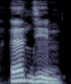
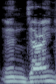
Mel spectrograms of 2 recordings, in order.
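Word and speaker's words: engine: গিভ তো এটিও ব্যতিক্রম এনজিন এখানে দেখো আই এন ই এখানে এনজাইন হওয়া উচিত ছিল তো এটি এনজাইন না হয়েছে এনজিন রিজ মানে হচ্ছে শিখর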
